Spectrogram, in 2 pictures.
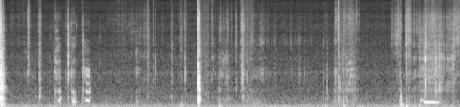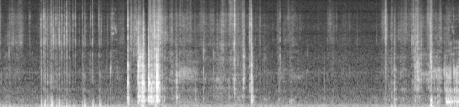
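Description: Paper sticker sheets and planner pages being handled: scattered rustling, peeling and light taps of paper on a desk, with one sharp click about four seconds in and a denser burst of paper rustling about twelve seconds in.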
